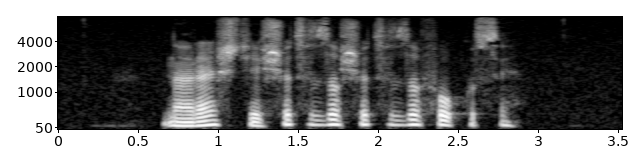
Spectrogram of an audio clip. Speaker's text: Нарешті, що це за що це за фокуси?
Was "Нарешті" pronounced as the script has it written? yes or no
yes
